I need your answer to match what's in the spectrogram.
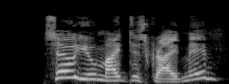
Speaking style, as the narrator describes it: said Holmes cheerfully

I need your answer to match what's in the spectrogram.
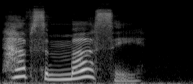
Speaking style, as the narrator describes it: I cried

